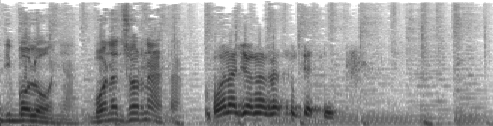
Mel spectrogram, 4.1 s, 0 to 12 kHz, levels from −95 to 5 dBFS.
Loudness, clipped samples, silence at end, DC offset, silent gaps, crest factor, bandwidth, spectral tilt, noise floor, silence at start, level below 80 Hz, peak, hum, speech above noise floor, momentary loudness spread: -14 LUFS; under 0.1%; 0.05 s; under 0.1%; none; 14 dB; 11.5 kHz; -5.5 dB/octave; -34 dBFS; 0 s; -38 dBFS; -2 dBFS; none; 20 dB; 21 LU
